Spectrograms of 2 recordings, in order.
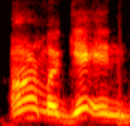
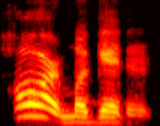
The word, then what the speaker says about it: Armageddon: But in Revelations 19, we hear Armageddon, but that is a mispronunciation of Harmageddon, and it's Harmageddon for the gathering on high.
